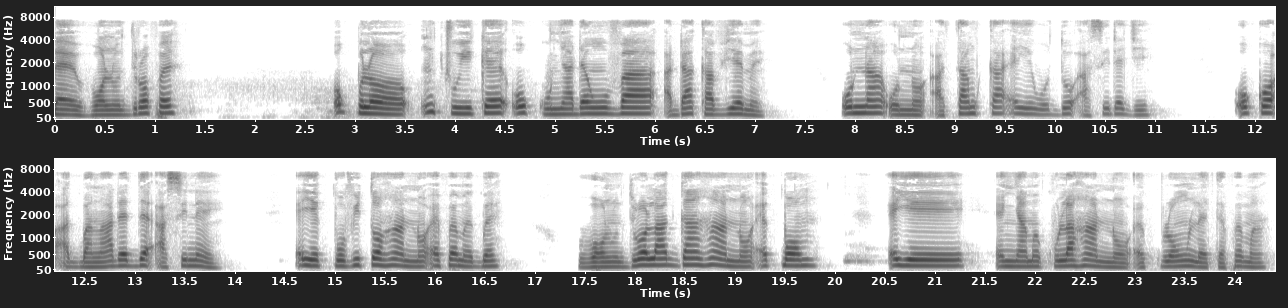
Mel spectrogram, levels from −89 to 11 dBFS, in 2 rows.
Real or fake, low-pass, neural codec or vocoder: real; 7.2 kHz; none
